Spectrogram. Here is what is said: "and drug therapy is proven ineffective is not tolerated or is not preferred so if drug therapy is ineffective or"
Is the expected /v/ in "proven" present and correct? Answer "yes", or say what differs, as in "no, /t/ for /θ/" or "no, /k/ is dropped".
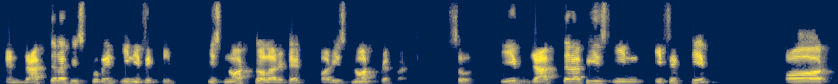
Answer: no, /b/ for /v/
